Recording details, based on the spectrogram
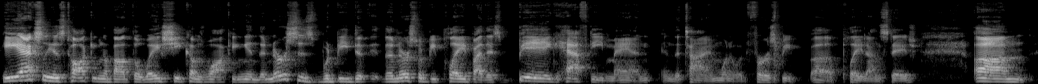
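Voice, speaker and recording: Man, very bright forceful voice, lively pitch swings, informal teacher explaining drama, conversational. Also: moderate pace. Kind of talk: explanatory lesson commentary on a play.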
